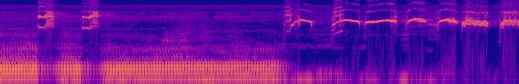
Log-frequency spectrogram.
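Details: Steady low mechanical droning at first, with two short chirps, then a lesser green leafbird breaks into long 'tembakan' song: ringing high whistled notes, some rising and some falling, in a quick, uneven series.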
